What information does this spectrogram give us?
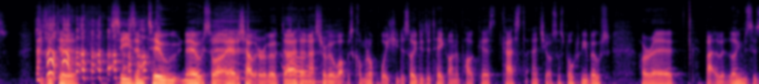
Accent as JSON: {"language": "English", "town": "Dublin", "region": "Leinster", "country": "Ireland", "said": "So we're both from Dublin."}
